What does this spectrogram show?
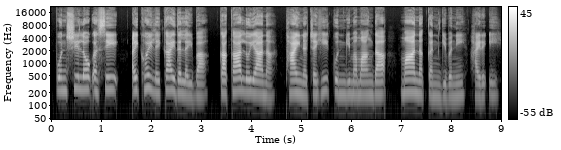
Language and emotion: Manipuri, neutral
